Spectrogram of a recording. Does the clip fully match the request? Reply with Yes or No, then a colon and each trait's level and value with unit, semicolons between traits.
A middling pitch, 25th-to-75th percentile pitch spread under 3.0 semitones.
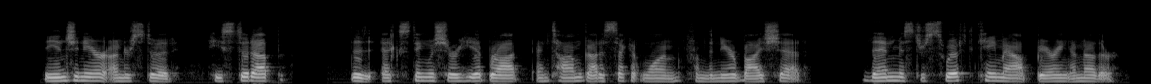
Yes: medium, 155 Hz; narrow, 2.4 semitones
